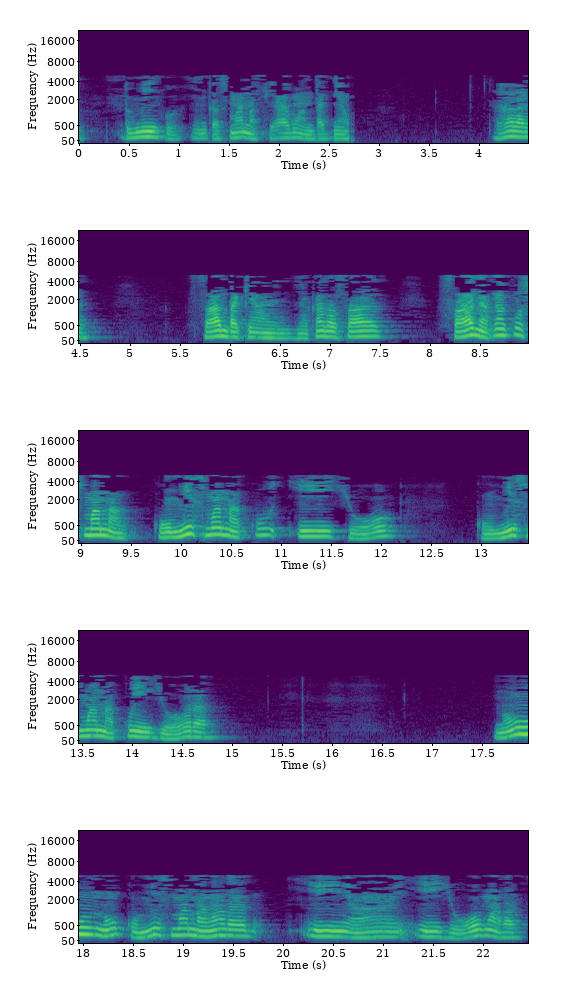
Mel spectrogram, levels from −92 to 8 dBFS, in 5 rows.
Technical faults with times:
0.00-22.45 MP3 compression

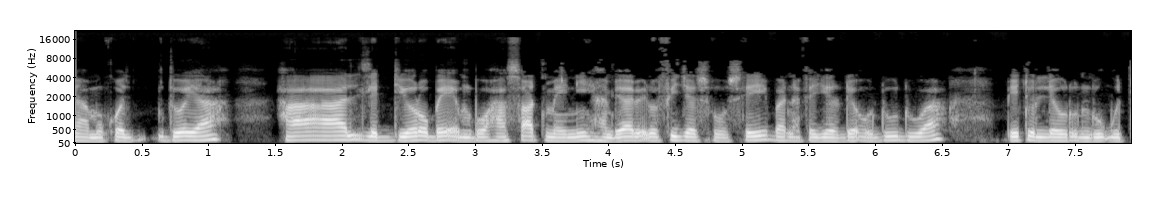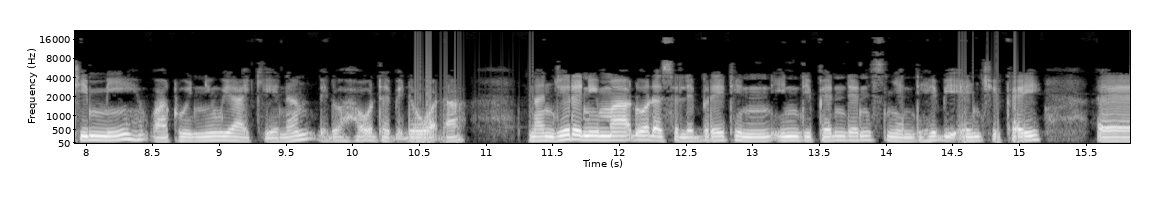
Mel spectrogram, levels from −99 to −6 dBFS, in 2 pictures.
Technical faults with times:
3.34-15.83 adaptive stream at a lower bitrate
10.46-11.35 processor overload crackle
14.54-15.03 processor overload crackle

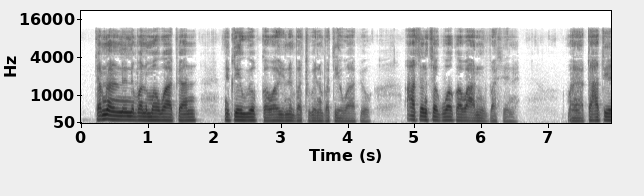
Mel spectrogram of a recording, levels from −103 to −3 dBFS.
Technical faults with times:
0.00-7.96 low-delay AAC compression

